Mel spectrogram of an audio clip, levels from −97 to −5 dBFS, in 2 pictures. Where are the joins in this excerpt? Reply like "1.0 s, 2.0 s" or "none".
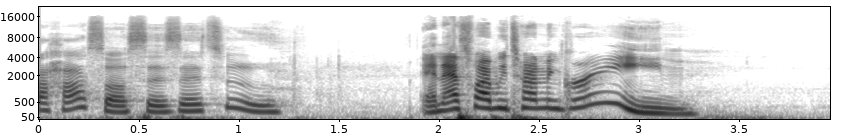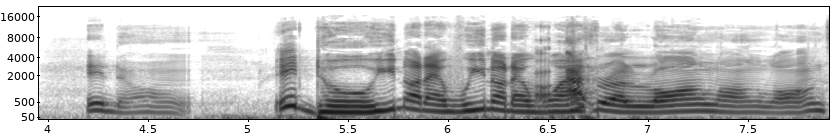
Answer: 6.7 s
